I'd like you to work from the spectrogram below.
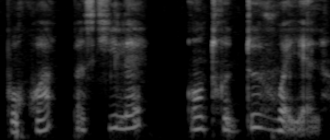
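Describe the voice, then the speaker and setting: A woman gives a pronunciation lesson at a very slow, careful pace. Her voice is gravelly and somewhat husky. She often sinks into half-whispers while writing. The recording is dry and close. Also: mid-range voice, steady tone, darkish tone, dry recording. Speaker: French pronunciation teacher.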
